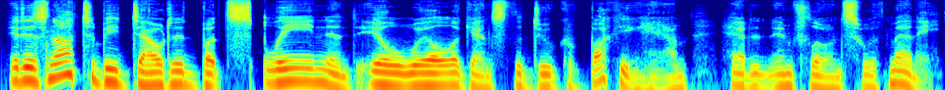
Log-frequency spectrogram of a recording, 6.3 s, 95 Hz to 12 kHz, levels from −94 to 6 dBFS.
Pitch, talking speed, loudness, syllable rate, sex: 120 Hz, 200 wpm, -19 LUFS, 4.8 syllables/s, male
